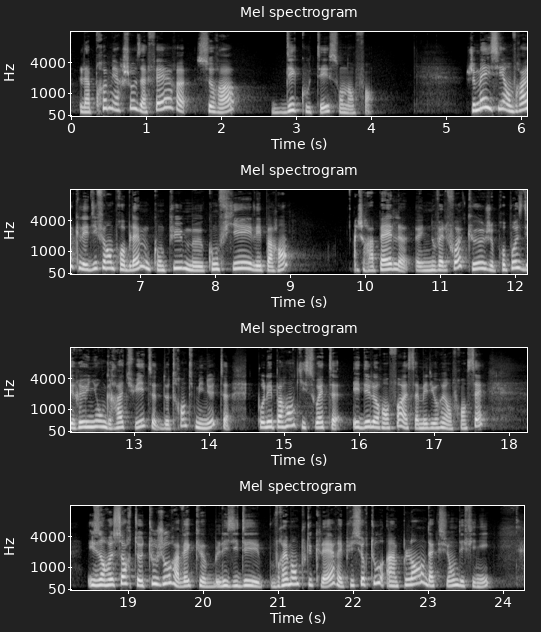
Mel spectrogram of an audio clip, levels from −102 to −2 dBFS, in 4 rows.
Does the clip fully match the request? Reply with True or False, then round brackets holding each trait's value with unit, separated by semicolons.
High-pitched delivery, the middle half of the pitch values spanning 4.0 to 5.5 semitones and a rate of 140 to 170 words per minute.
True (225 Hz; 5.2 semitones; 165 wpm)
